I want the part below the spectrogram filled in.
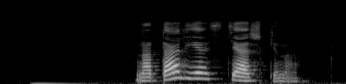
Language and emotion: Russian, positive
